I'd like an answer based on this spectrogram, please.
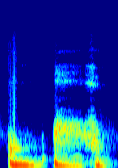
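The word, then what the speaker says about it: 嗡阿吽: 三个字它的发音叫嗡阿吽。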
